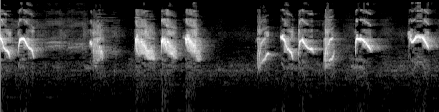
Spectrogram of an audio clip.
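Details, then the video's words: Branjangan song: sharp, high, downslurred chirps from a Javan bush lark, given singly and in small groups with brief pauses, clear against a quiet background. "Branjangan Mewah Roll Tembak"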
